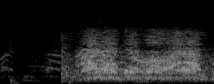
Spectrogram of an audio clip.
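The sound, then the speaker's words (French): A street protest crowd in Iran, honouring Mahsa Amini and protesting the morality police, chants and shouts together, a loud, dense wall of many voices that bursts in suddenly after a brief quieter moment and holds steady. “Depuis vendredi dernier, une partie de la population est dans la rue pour rendre hommage à Macha Amini et protester contre la police des mœurs.”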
